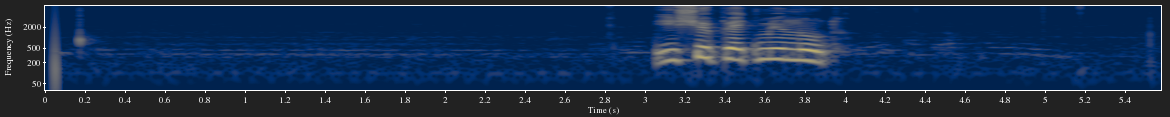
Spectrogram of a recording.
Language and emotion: Russian, angry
